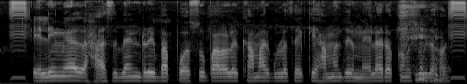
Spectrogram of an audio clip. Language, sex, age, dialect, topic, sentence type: Bengali, male, 18-24, Jharkhandi, agriculture, statement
